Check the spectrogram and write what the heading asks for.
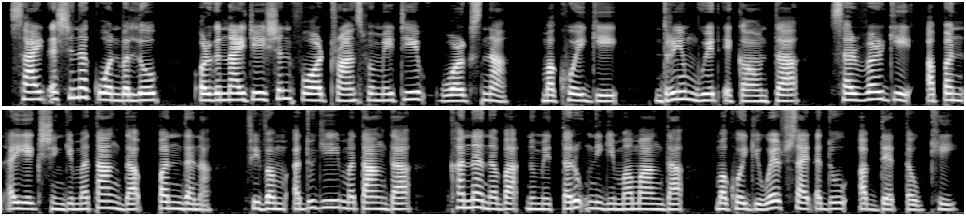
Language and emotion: Manipuri, neutral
